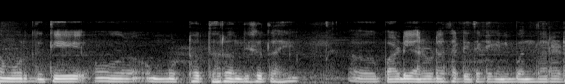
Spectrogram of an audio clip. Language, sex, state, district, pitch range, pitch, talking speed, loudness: Marathi, male, Maharashtra, Pune, 125-135 Hz, 130 Hz, 150 wpm, -16 LUFS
